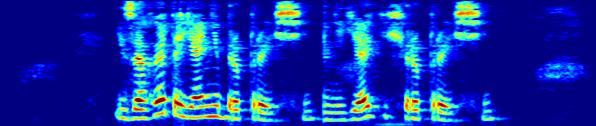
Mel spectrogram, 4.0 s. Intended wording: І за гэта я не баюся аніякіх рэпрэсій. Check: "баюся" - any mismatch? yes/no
yes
